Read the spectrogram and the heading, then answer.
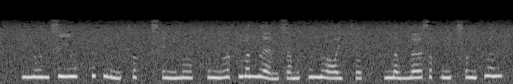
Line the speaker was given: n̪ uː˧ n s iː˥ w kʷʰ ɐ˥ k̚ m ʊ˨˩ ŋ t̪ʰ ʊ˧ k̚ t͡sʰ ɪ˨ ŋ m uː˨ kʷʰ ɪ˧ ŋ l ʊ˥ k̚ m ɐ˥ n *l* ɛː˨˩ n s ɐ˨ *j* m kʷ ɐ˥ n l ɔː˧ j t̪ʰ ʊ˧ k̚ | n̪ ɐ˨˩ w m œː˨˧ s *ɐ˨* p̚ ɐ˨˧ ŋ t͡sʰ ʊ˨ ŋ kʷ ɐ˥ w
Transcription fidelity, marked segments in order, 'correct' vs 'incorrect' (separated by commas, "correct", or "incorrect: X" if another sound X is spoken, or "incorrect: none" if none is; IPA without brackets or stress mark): correct, incorrect: none, incorrect: ɐ˧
